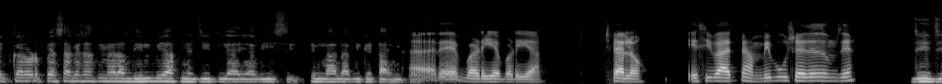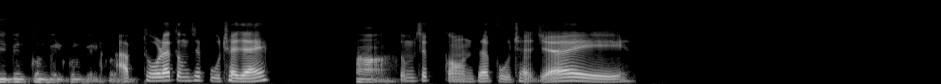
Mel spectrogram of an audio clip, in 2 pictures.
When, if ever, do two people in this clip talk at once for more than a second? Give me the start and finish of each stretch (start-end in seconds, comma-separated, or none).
none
